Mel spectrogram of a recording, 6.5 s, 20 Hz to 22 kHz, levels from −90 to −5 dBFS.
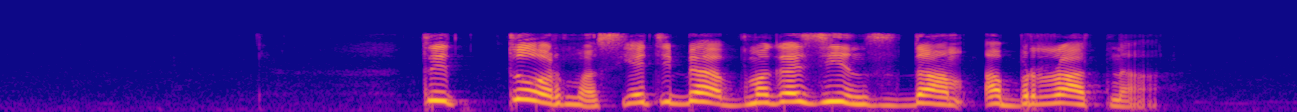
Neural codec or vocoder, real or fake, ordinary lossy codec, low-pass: none; real; Opus, 64 kbps; 7.2 kHz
